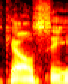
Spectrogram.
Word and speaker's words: Kelce: is it true your your name isn't really pronounced kelsey it's kels and somebody calls it kelsey is that true did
